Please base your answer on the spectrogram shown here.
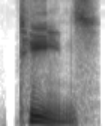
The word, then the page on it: teens: American English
